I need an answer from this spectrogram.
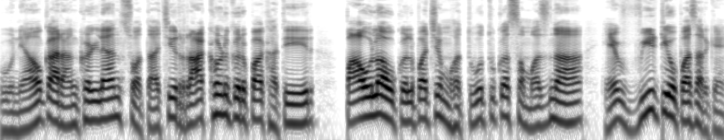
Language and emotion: Goan Konkani, disgusted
